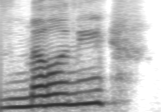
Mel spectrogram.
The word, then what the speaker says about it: Mellanie: My name is Mellanie with two L's because the spelling of your name doesn't change from one week to the next.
